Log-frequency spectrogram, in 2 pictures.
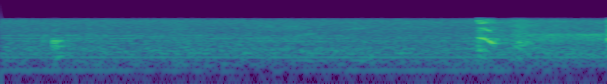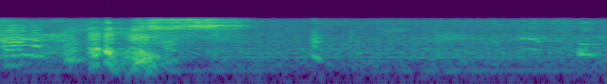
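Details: Baby hiccups in an upset infant: brief, sharp hiccup sounds recurring irregularly amid soft baby vocal noises and faint room hiss.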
